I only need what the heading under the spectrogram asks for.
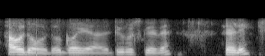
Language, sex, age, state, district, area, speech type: Kannada, male, 18-30, Karnataka, Shimoga, rural, conversation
